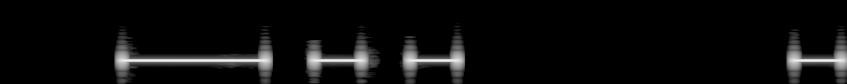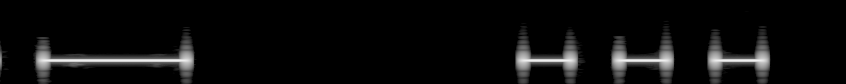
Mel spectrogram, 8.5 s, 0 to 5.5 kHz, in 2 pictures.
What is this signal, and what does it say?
Morse code, heard as a keyed tone, about 5 wpm, spaced as for 3 wpm, 750 Hz. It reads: DAS
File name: arquivos / texto / texto 23 05ppm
